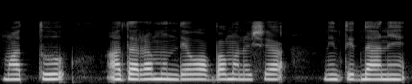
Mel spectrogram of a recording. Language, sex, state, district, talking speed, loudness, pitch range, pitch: Kannada, female, Karnataka, Bidar, 85 wpm, -16 LUFS, 235-245 Hz, 235 Hz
